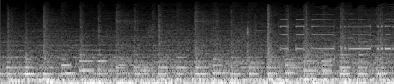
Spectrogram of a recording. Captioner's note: beeping intensifies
